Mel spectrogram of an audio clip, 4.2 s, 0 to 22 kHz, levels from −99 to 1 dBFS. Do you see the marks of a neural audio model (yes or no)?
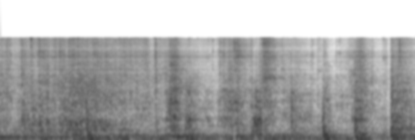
yes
